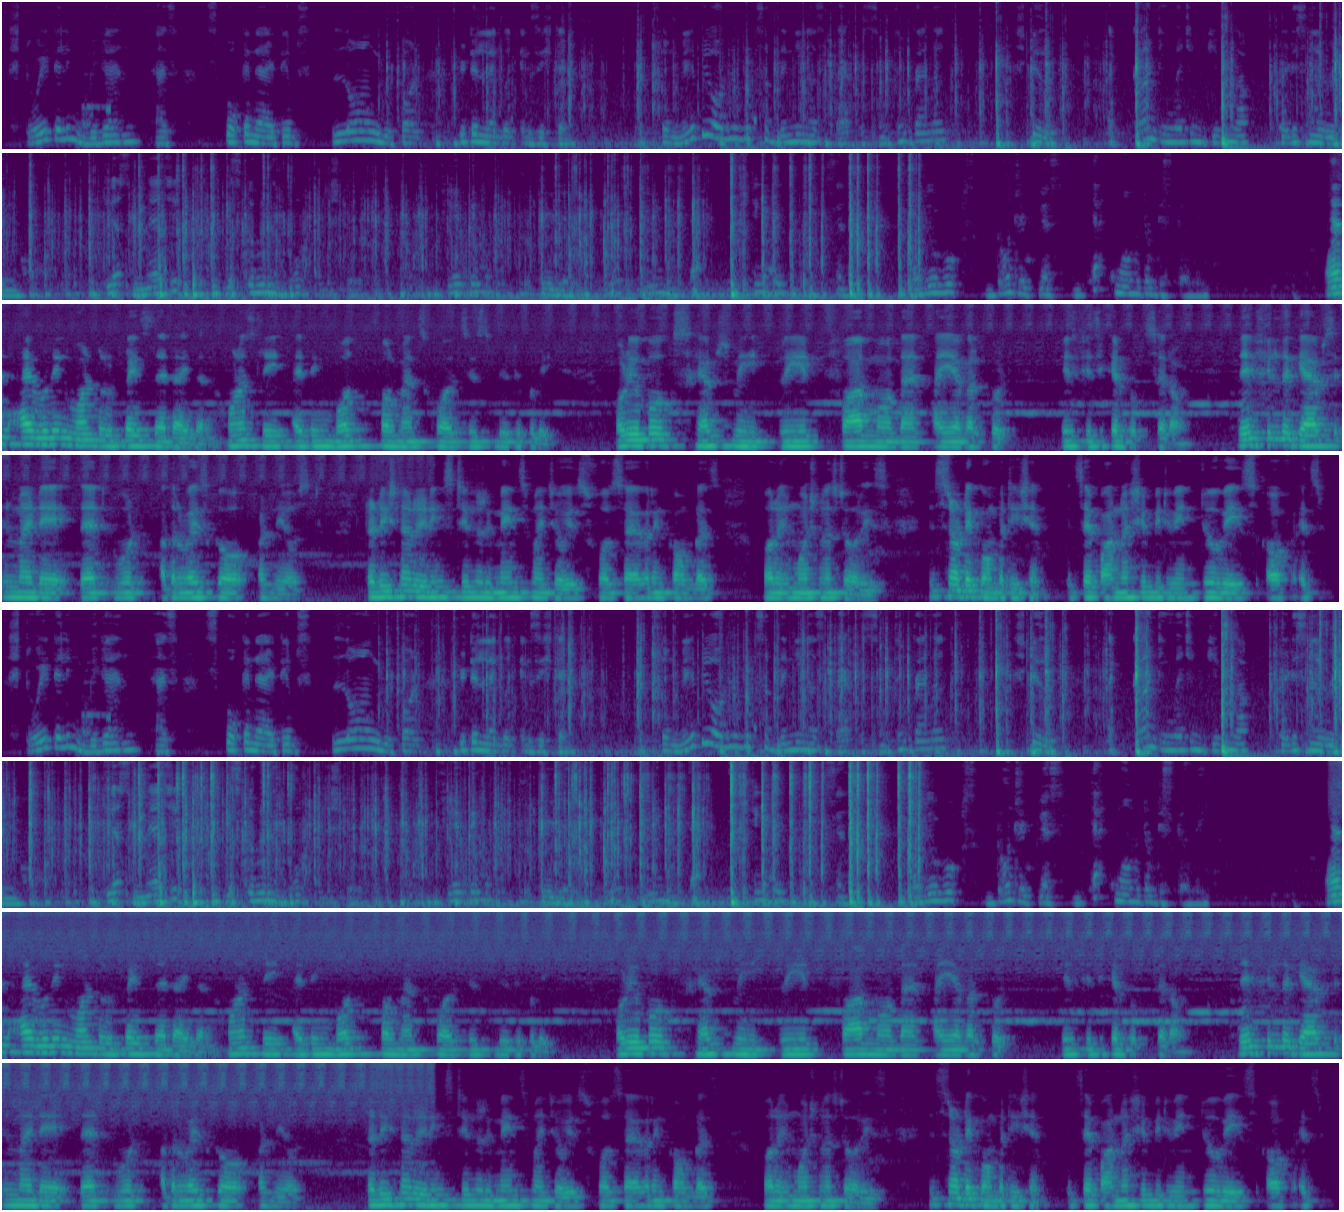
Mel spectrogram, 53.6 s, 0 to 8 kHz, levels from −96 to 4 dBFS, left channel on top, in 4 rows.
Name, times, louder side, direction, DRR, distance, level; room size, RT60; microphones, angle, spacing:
voice 1, 0.1-5.8 6.5-9.5 10.1-10.6 11.0-12.5 12.8-13.9 14.3-15.2 15.5-17.0 17.4-17.5 17.8-19.2 19.5-21.9 22.5-25.5, right 2 dB, 40° right, 1.3 m, -54 dB
Computer keyboard, 3.8-11.6 12.2-22.7, right 6 dB, 85° right, 1.1 m, -47 dB
voice 2, 26.6-32.3 32.9-36.9 37.4-38.7 39.2-43.3 43.8-47.4 47.8-49.0 49.5-53.4, left 2 dB, 80° left, 1.0 m, -41 dB
sound 1, 26.7-44.5, right 12 dB, 60° right, 0.8 m, -55 dB
head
